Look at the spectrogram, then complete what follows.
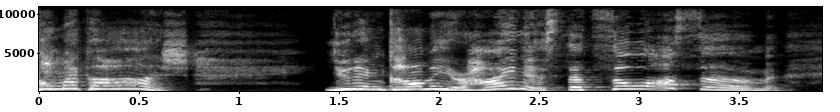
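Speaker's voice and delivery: mock very high, loud, thrilled, excited squeal. Retelling a character's reaction at not being called your highness: imitating excited speech. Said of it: "he got super excited about it".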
